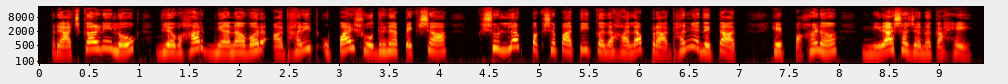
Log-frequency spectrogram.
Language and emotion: Marathi, angry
